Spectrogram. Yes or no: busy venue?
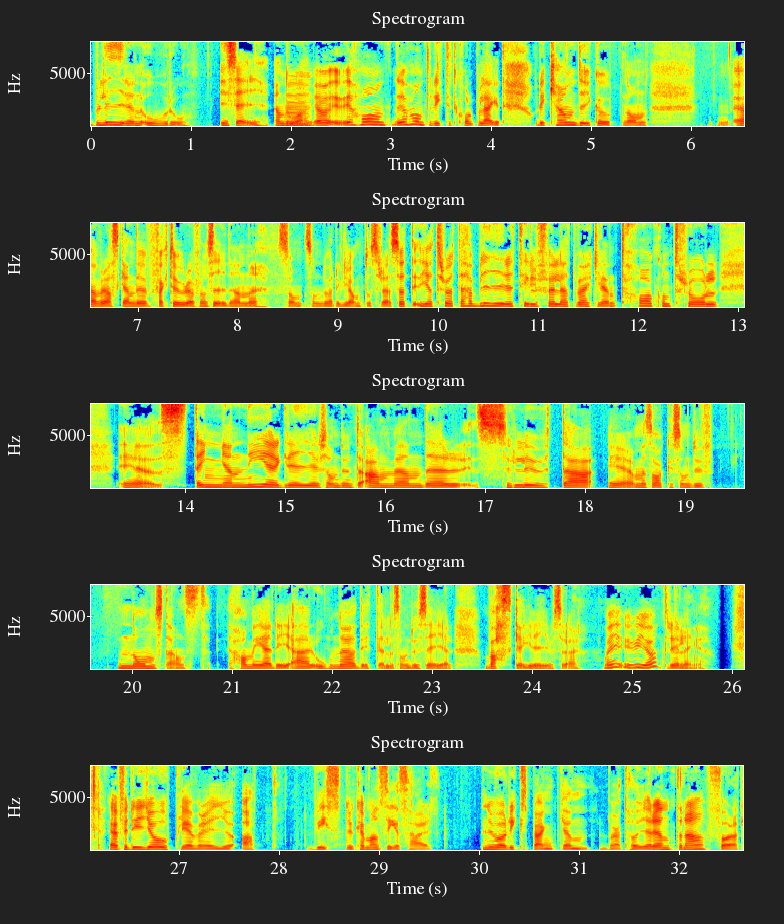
no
